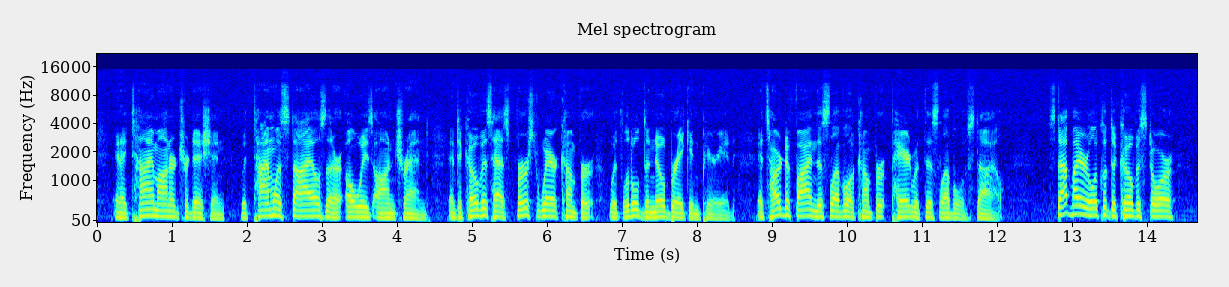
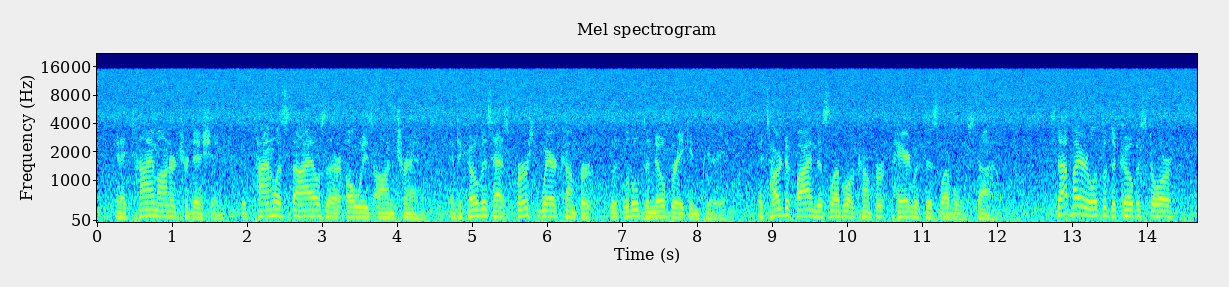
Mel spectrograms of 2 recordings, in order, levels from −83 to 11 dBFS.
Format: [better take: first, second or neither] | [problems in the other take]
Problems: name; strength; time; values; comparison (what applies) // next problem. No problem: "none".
first | hiss; loud; throughout; 3 dB below the speech; faint in the first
